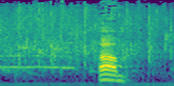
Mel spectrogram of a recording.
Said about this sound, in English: Now, what's interesting is women are clapping. Okay. Since you're clapping, I'm going to take a sip of water.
